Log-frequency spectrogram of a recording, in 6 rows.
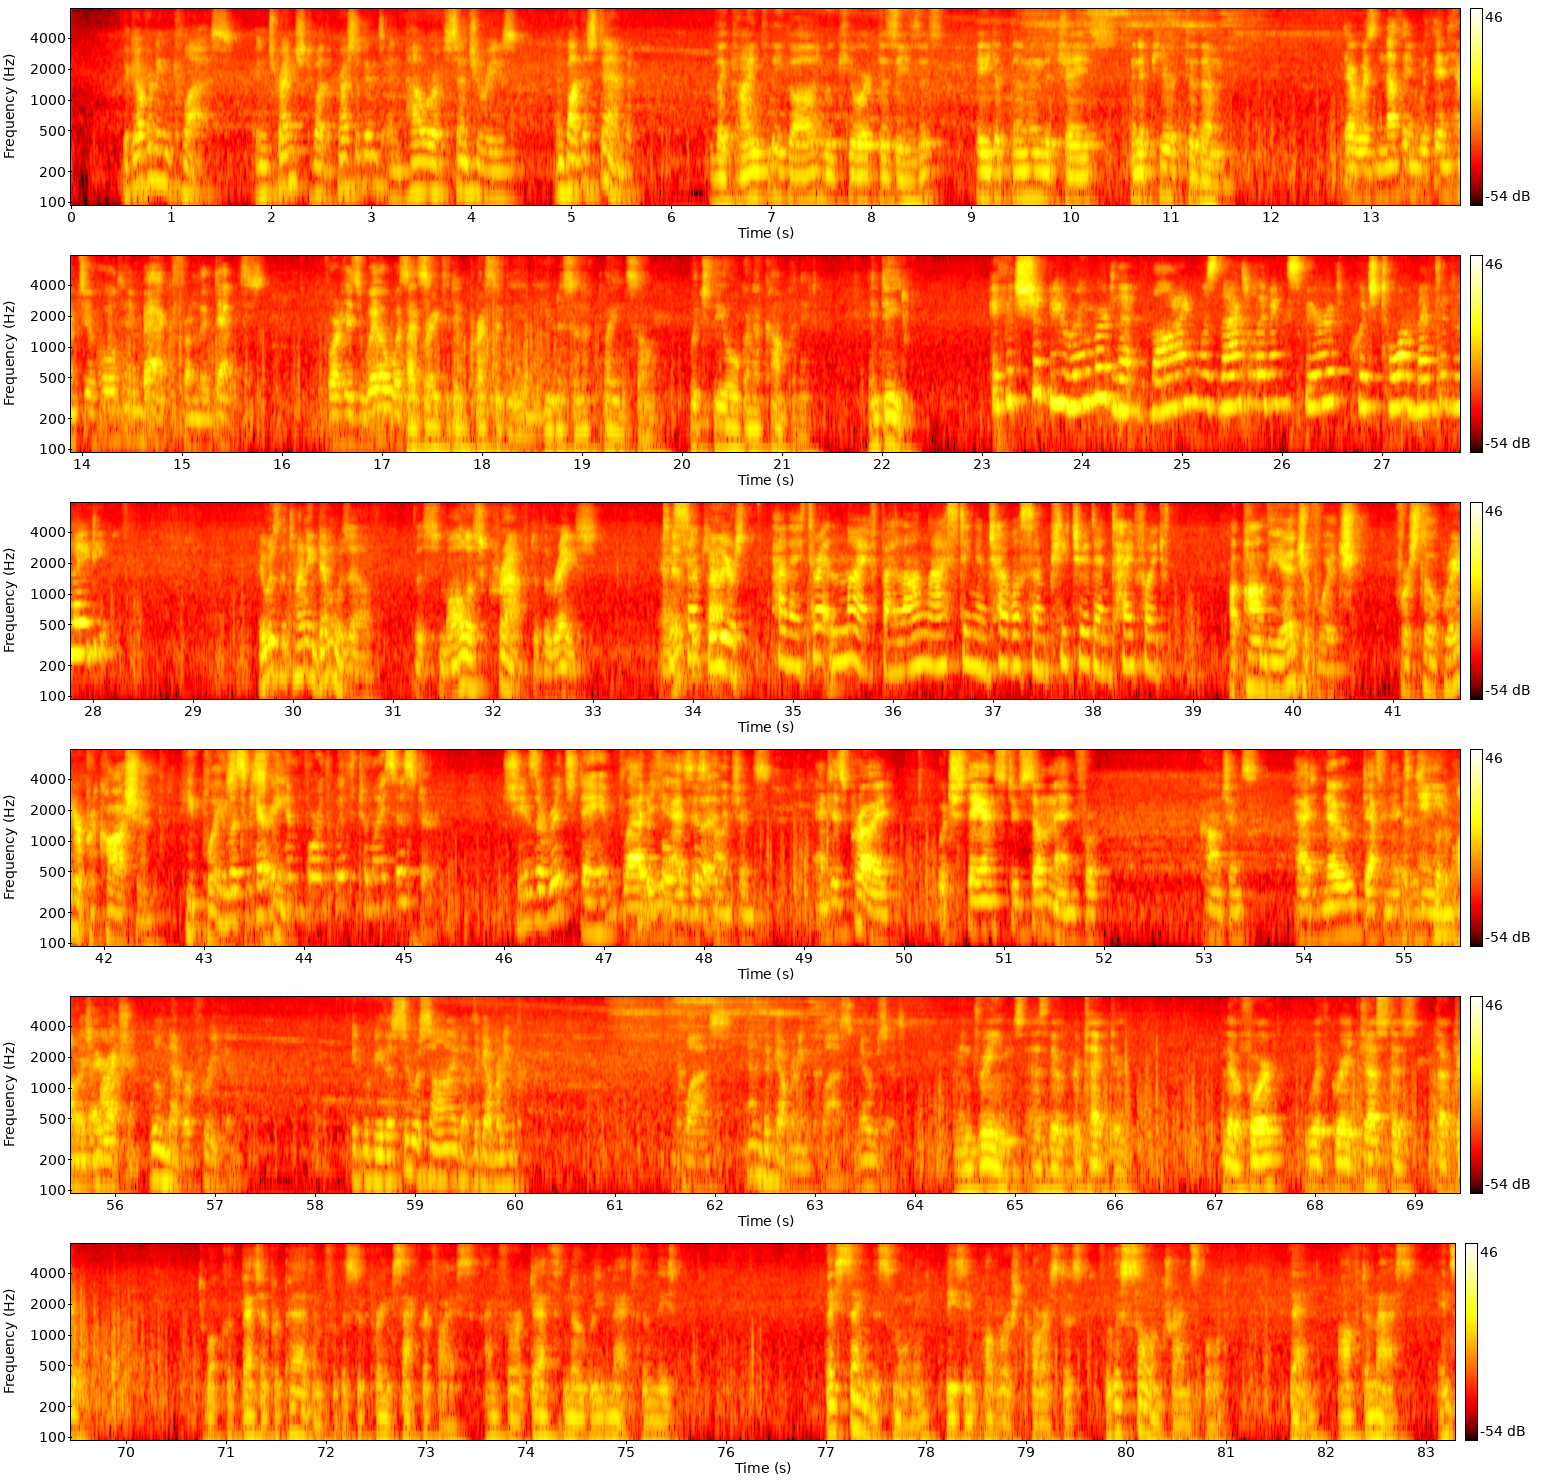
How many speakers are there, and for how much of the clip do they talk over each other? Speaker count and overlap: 9, about 6%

